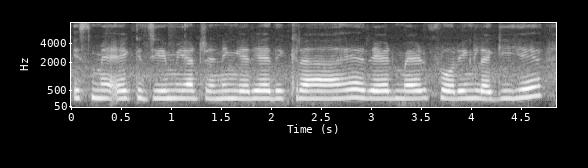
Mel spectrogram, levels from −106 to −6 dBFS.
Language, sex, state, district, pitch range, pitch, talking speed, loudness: Hindi, female, Uttar Pradesh, Lalitpur, 235-245 Hz, 240 Hz, 175 wpm, -14 LUFS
